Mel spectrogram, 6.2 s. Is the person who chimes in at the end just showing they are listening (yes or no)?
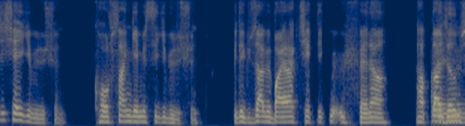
yes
